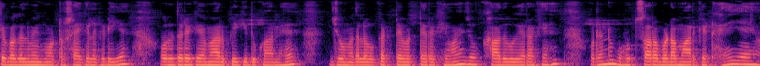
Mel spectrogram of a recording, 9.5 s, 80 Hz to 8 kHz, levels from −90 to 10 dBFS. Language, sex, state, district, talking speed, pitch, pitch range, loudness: Hindi, male, Rajasthan, Churu, 215 wpm, 140 Hz, 135-145 Hz, -19 LUFS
